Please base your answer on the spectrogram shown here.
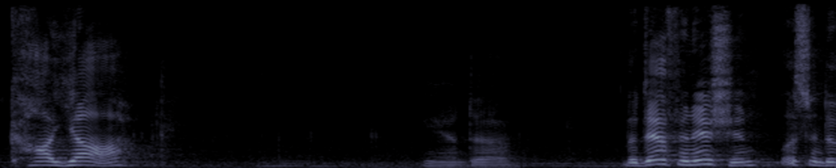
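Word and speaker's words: חָיָה: Well, the Hebrew word is phonetically pronounced kaya.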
